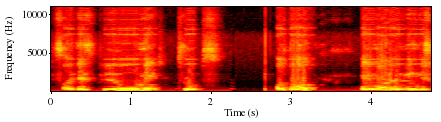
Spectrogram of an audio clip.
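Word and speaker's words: plumèd: e so it is plummet troops although in modern english we say blue we don't pronounce that so farewell the blue mid troops and here shakespeare accented the e to have an extra syllable to have an extra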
